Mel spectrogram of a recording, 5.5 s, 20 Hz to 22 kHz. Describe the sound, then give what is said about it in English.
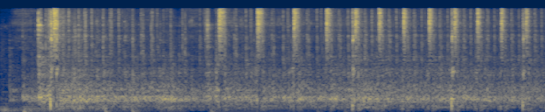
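A 1940 John Deere B two-cylinder tractor engine idles in Wisconsin with a slow, steady putt-putt rhythm, each firing pulse distinct and evenly spaced, with no voices over it. “This is a 1940 John Deere B.”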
